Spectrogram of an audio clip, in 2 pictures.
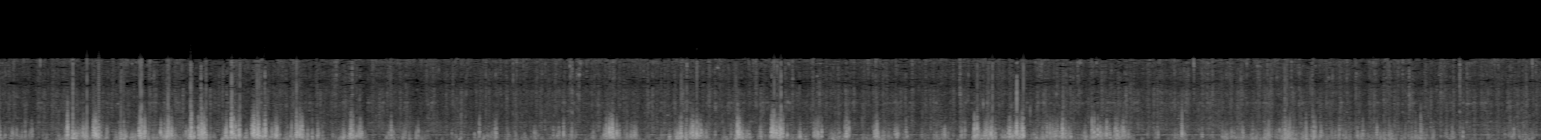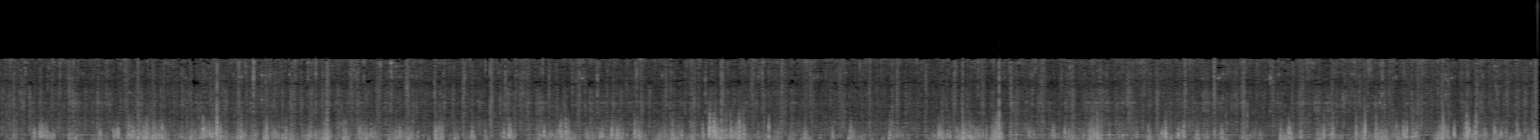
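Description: Hoofbeats of several harness horses trotting on a dirt track, a dense, irregular clatter, with wind buffeting the microphone as the camera moves along with them.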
